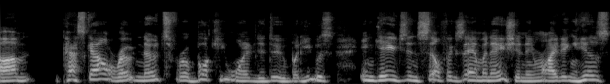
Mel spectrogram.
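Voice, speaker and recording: The man's pitch is high, with ordinary variation. He moves at a fairly quick pace. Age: 70s. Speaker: philosopher and author. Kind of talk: podcast interview.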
